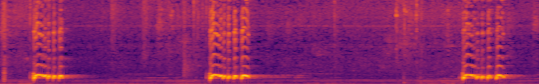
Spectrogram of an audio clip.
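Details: Local zebra dove singing in a way that draws other birds into song: three bursts of rapid staccato cooing pulses, each about half a second long, spaced roughly three seconds apart, with a quiet background between.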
